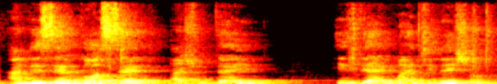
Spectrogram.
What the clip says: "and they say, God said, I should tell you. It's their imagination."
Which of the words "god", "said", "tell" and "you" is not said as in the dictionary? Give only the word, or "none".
none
